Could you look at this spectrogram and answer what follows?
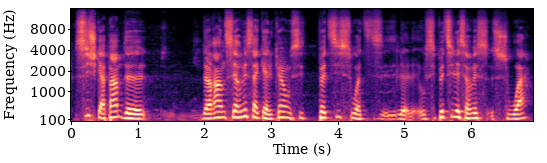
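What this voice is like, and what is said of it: Quebec French Outaouais accent, English-tinged. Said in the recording (French): “l'accent d'Outaouais ... le vieil accent des vieilles Outaouais ... espèce d'accent anglais dans le français”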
